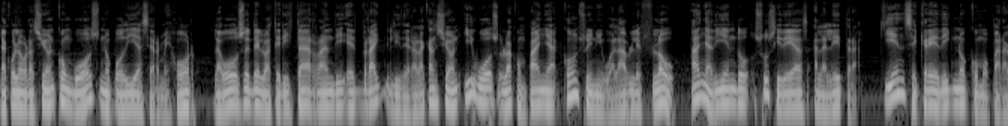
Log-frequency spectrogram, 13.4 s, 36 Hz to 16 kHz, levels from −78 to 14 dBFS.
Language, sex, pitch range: Spanish, male, 85-110 Hz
